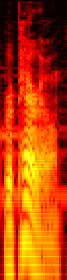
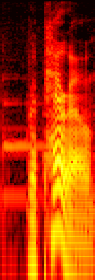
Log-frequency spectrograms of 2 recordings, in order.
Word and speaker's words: reparo: here hermione says oculus ripero and this word repairo this isn't where the stress goes if this is indeed a normal latin word now you know the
